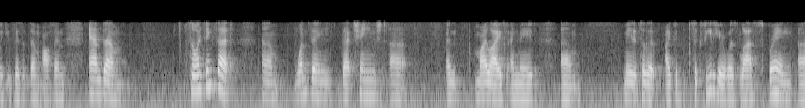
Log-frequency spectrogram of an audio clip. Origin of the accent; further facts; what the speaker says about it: Portland, Oregon, United States; I am from Portland, Oregon. I'm MoDOT Klamath, and I was never, lived on a reservation. I don't know how to speak Klamath or MoDOT.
